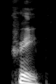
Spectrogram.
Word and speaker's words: CRP: of the president whose initials spell the word creep so it's CRP but it's pronounced creep uh the other four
